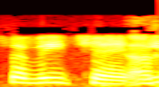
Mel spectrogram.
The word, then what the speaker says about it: ceviche: Tell us about the shrimp ceviche. Did I say that right? Probably not. – Yes, shrimp ceviche.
